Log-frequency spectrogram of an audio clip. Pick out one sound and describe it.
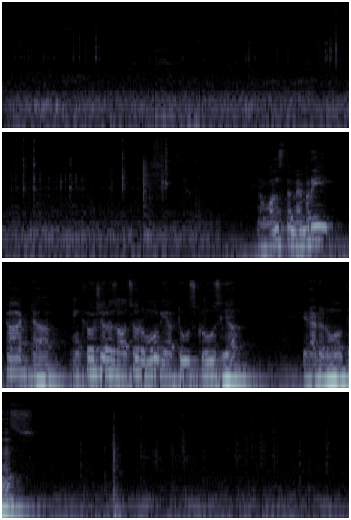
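A screwdriver creaks as it turns small screws in metal.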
